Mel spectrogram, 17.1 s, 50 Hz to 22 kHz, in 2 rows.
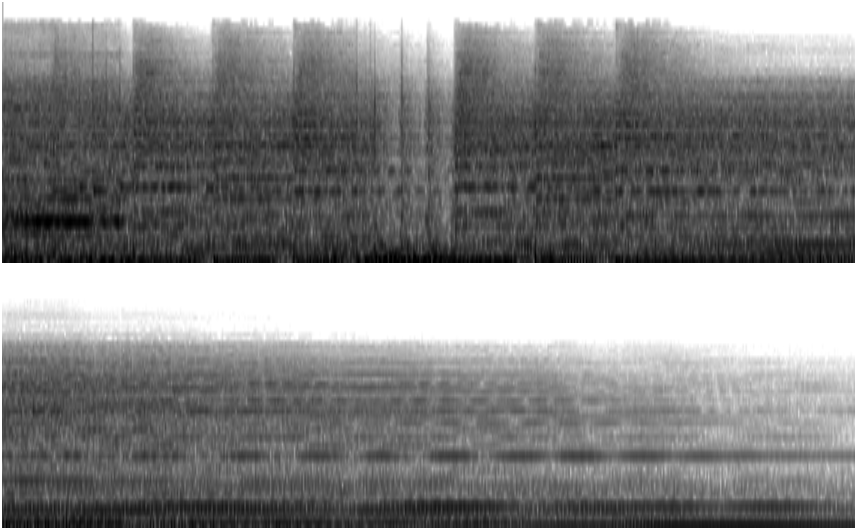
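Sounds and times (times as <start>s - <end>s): distorted electric guitar chords: 0.0s - 17.0s.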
